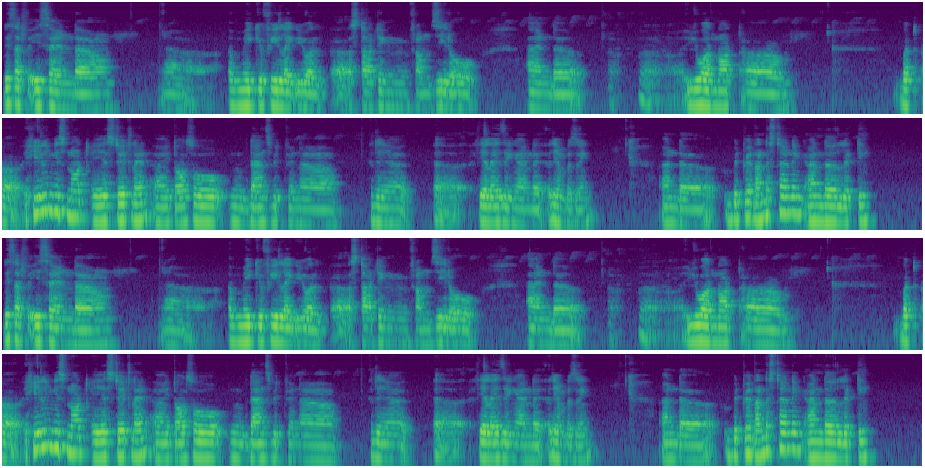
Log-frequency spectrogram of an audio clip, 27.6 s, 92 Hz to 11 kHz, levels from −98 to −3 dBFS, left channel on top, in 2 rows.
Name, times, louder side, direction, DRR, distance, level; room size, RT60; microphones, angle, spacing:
voice 1, 0.0-1.6 2.4-7.1 7.9-8.7 9.1-9.2 9.5-11.9 13.4-18.9 19.3-19.9 20.3-22.7 23.2-23.3 23.7-26.8, right 1 dB, 20° right, 1.2 m, -30 dB
8.1 x 3.0 x 5.0 m
head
